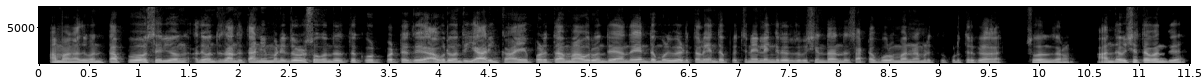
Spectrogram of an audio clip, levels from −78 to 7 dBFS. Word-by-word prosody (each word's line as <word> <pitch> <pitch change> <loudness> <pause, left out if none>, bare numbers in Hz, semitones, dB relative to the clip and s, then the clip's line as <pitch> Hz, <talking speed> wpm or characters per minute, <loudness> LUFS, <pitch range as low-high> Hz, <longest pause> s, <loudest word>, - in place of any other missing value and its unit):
ஆமாங்க. 140 -8 +2
அது 105 - +1
வந்து 145 +6 -2
தப்போ 125 +6 0 0.2
சரியோங்க, 135 -2 +2
அது 120 - +1
வந்து 150 +1 -1
அந்த 120 - -1
தனி 135 +7 +2
மனிதனுடைய 150 -3 +1
சுகந்திரத்துக்கு 140 -1 -1
உட்பட்டது. 120 -1 -2
அவரு 125 +6 +2
வந்து 155 +3 -1
யாரையும் 135 +4 +2
காயப்படுத்தாம, 130 +3 +1
அவரு 115 -1 +2
வந்து 140 +2 0
அந்த 115 -1 -1
எந்த 120 +3 -1
முடிவு 130 0 +2
எடுத்தாலும், 120 +3 -1
எந்த 115 0 -1
பிரச்சனையும் 135 +4 -2
இல்லைங்கிற 115 -3 0 0.2
விஷயம் 120 +3 -4
தான் 140 0 +1
இந்த 110 -2 -4
சட்டபூர்வமா 115 +2 -1
நமக்கு 100 -2 -5
குடுத்திருக்கிற 110 -1 -2 0.4
சுதந்திரம். 105 -5 0 0.3
அந்த 125 +4 +1
விஷயத்தை 155 +1 +2
வந்து 120 -4 +1
125 Hz, 180 wpm, -24 LUFS, 115-140 Hz, 0.4 s, ஆமாங்க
